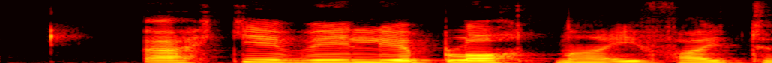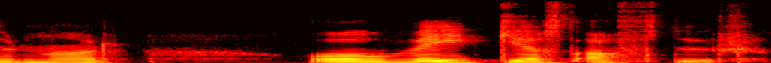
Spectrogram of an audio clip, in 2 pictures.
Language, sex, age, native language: Icelandic, male, 12, Icelandic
